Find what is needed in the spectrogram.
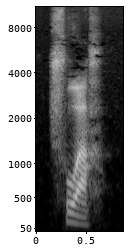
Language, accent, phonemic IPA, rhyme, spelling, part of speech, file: French, France, /ʃwaʁ/, -waʁ, choir, verb, LL-Q150 (fra)-choir.wav
- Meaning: to fall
